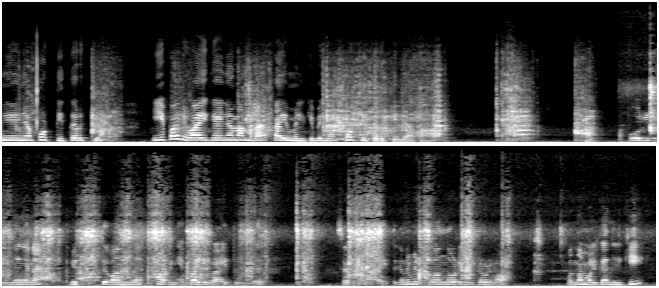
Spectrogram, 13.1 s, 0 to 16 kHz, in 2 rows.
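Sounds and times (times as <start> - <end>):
spatula scraping a metal pan: 0.0 - 13.0.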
